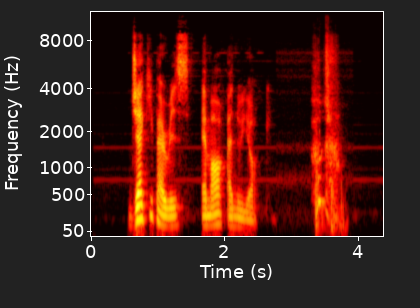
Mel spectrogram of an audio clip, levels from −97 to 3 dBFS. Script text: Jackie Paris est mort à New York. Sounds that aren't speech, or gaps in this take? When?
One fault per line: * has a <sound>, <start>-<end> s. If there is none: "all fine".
* has a sneeze, 3.3-3.9 s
